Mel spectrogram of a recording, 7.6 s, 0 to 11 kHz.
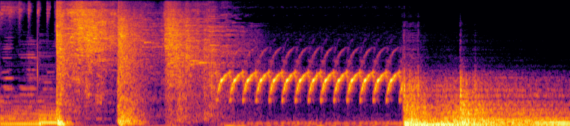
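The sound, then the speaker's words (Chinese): Thieves smash a car window at Ganquan service area on the Shenda Expressway around 6 pm: glass smashes loudly in a few harsh, crashing bursts, then a car alarm starts up with a rapid, repeating warble of rising chirps before more clattering noise and rumble take over. “市局接到报案，说是在我们的甘泉服务区一天发生两起砸这个汽车玻璃盗窃案。”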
